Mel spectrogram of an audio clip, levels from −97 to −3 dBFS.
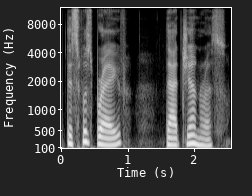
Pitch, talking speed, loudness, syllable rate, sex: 175 Hz, 115 wpm, -17 LUFS, 4.6 syllables/s, female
